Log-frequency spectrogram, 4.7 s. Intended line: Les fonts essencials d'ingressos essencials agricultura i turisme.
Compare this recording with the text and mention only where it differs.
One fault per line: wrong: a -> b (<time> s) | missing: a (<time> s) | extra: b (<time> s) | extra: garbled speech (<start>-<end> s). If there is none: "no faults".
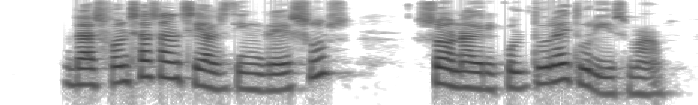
wrong: essencials -> són (2.9 s)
